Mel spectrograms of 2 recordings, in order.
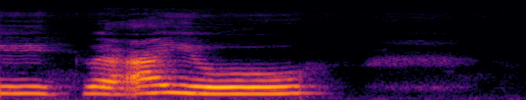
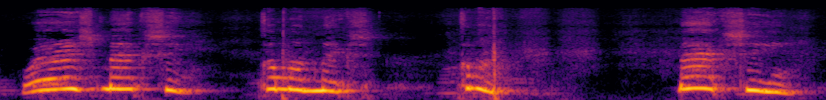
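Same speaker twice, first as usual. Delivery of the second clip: calling out high; 7 semitones higher, faster than usual. Real, not acted. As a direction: call the dog from across the house. Calling the dog, higher.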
